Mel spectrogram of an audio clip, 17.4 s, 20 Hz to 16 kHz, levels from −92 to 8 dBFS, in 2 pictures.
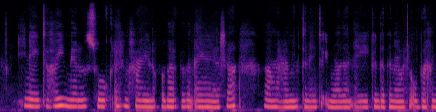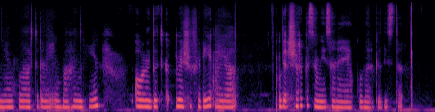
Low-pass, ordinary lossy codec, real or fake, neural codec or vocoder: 14.4 kHz; none; fake; codec, 44.1 kHz, 2.6 kbps, DAC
